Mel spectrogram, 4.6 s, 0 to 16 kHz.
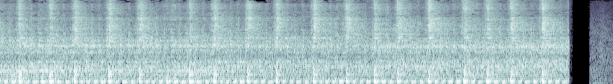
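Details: Lambretta Series 2 SS225 two-stroke idling after a 60 km cold-day ride, compression good: fast regular metallic scrape on each firing pulse; flywheel and solid Casa flywheel cover ruled out, footboard split not the cause, source unknown.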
